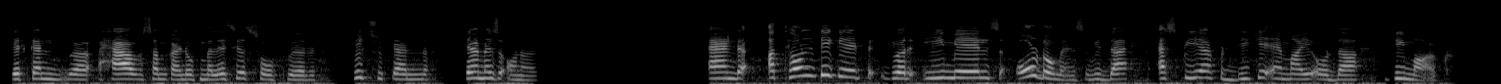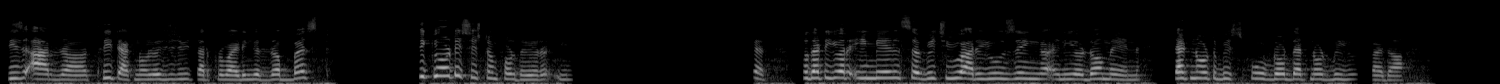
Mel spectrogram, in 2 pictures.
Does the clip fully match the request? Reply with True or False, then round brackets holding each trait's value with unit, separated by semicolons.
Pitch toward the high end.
True (250 Hz)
